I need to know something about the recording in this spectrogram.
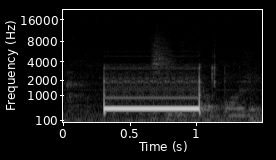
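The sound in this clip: A telephone call is dialed and rings. A single steady, mid-pitched tone sounds for under a second, then stops abruptly, leaving only faint low sound.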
